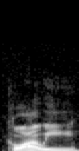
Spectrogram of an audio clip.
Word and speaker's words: Kauai: tactical fighter jets were sent to intercept a suspicious object over Kauai, North Shore.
